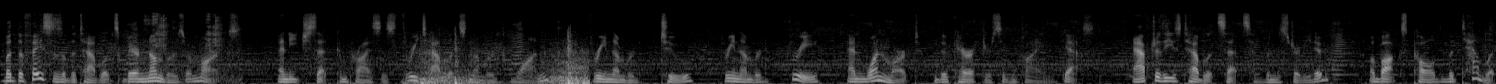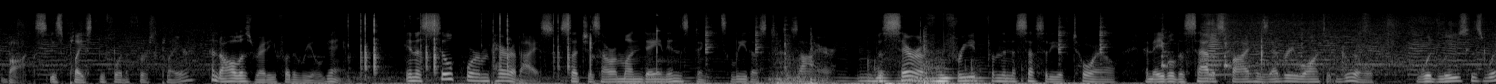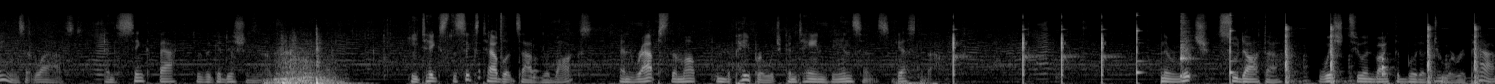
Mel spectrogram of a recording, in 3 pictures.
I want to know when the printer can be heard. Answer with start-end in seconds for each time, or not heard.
not heard.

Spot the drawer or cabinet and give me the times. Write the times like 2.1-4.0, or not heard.
4.0-5.9, 22.5-24.4, 32.5-33.5.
